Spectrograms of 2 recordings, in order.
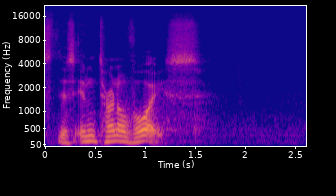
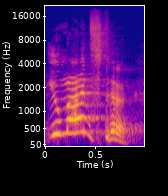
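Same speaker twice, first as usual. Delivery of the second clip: much higher, much louder furious yell; outraged scream; 10 dB louder, slower than usual. Acted. Audience member screaming at the murderer in court, furious scream. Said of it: "gets up, he screams again".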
